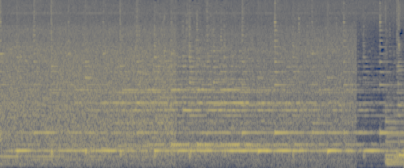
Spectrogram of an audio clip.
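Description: Background music with gentle plucked-string notes over the steady rush of a fast-flowing, swollen brook. The water sound cuts out suddenly near the end, leaving only the music.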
